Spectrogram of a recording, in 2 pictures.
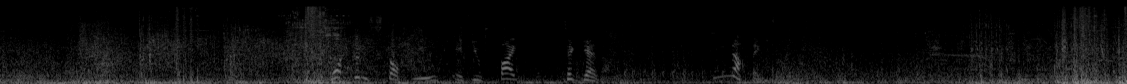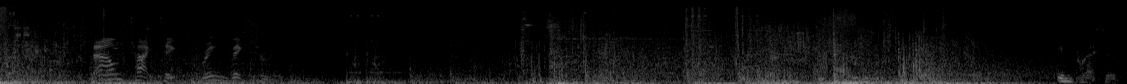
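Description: Video game gunfire and energy blasts go off in bursts.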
